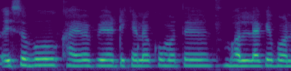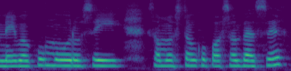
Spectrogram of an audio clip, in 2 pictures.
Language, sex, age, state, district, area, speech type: Odia, female, 18-30, Odisha, Cuttack, urban, spontaneous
